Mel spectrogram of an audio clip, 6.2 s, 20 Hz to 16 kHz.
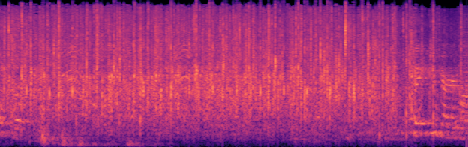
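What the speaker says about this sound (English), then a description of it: "Let's all give them our warmest round of applause." Graduation audience applauds parents at a 2012 academy ceremony, dense sustained clapping from a large crowd across the whole stretch, with voices mixed in underneath.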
